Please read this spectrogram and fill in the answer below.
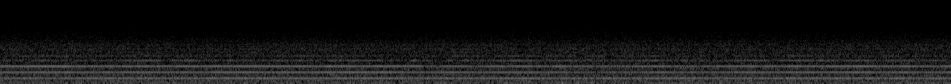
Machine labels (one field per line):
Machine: fan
